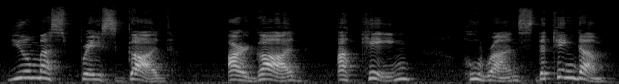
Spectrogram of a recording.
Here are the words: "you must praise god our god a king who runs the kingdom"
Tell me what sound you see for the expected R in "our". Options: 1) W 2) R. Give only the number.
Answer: 2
